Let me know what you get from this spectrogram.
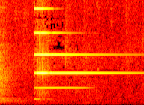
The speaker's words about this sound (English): You make a half sound in order to wake up the bell. This is the half sound.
